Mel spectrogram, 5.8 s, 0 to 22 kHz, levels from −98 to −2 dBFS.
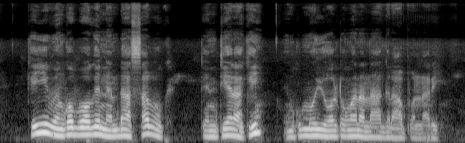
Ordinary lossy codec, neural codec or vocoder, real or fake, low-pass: none; vocoder, 48 kHz, 128 mel bands, Vocos; fake; 19.8 kHz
